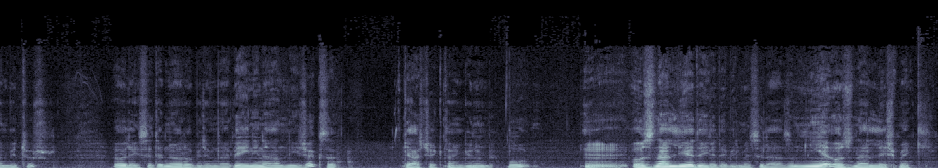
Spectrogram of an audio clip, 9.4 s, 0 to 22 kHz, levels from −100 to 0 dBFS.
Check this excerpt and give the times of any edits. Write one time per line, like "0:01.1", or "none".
0:02.3
0:04.9
0:07.1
